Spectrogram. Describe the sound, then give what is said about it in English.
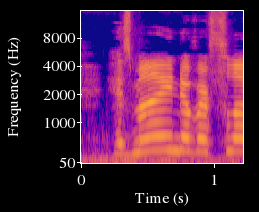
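A voice imitates a fire alarm with a loud, sustained, buzzy tone at a steady mid pitch, broken by two brief gaps into three bursts. “I'm actually gonna make a fire alarm noise, lest y'all hate me.”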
